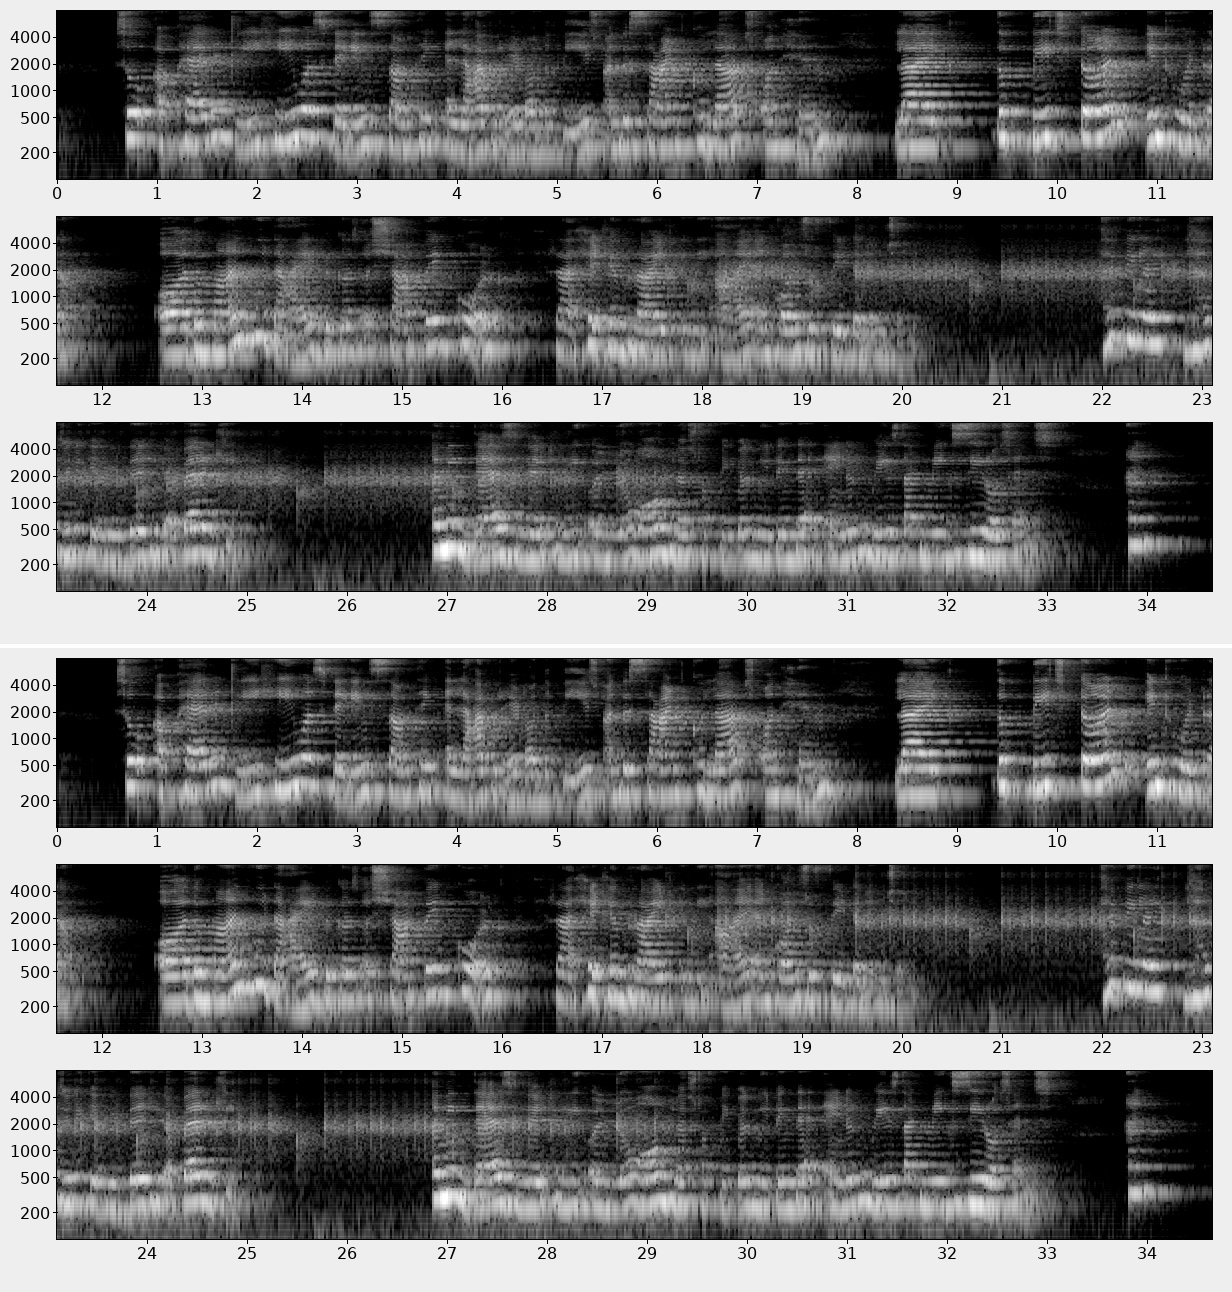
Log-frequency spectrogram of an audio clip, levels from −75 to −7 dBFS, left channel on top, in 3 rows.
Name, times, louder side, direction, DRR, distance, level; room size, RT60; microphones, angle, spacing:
voice 1, 0.6-7.7 8.4-8.9 9.4-11.7 12.6-16.0 16.5-20.1 22.0-24.9 26.8-33.0 33.8-34.0, right 1 dB, 10° right, 2 dB, 0.5 m, -25 dB
sound 1, 17.4-29.2, right 2 dB, 55° right, 1.8 m, -38 dB
13.5 x 5.2 x 2.4 m, 1.3 s
head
